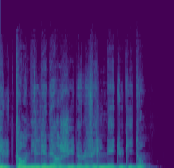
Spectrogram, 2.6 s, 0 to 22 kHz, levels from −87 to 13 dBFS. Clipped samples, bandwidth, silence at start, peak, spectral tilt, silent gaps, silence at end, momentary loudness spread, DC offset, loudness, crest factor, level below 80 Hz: under 0.1%; 13.5 kHz; 0 s; -14 dBFS; -7 dB/octave; none; 0.4 s; 9 LU; under 0.1%; -27 LUFS; 12 dB; -38 dBFS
